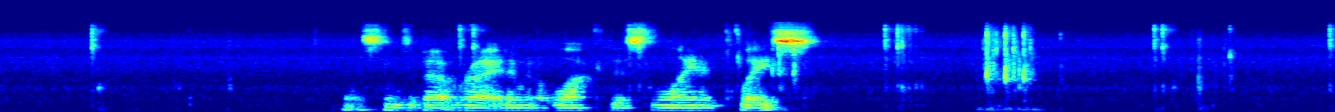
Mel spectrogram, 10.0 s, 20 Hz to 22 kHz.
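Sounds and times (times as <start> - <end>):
computer keyboard and mouse clicks: 6.6 - 8.0, 8.6 - 9.3.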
